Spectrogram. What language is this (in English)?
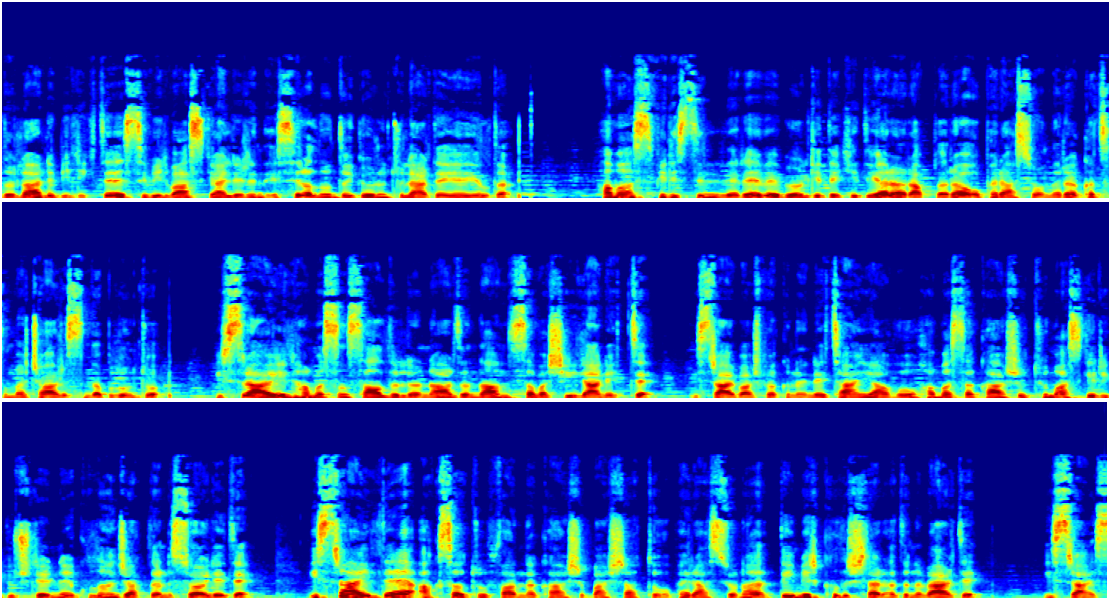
Turkish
